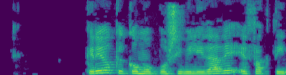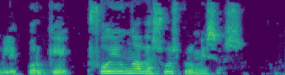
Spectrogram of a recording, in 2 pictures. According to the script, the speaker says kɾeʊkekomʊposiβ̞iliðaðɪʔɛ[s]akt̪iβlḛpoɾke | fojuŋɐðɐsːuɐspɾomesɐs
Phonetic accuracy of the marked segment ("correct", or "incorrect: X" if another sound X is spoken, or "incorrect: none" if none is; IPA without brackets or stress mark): incorrect: f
